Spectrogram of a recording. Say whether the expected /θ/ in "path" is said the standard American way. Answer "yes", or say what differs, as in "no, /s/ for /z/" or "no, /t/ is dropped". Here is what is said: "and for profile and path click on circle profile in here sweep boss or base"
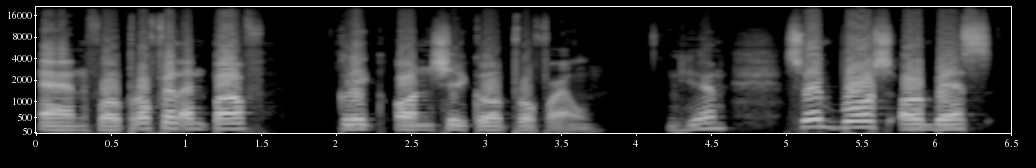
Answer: no, /f/ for /θ/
